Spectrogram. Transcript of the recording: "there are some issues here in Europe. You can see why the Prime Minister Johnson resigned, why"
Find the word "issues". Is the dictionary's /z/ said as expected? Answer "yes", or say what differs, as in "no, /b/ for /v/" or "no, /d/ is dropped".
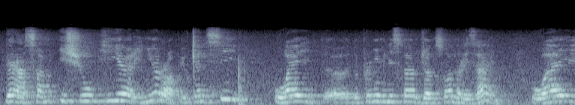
no, /z/ is dropped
